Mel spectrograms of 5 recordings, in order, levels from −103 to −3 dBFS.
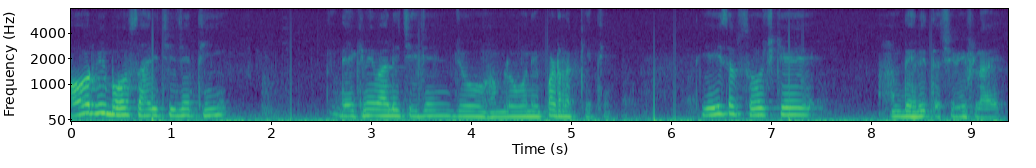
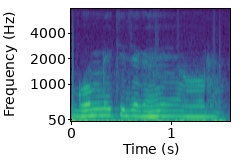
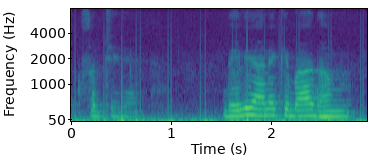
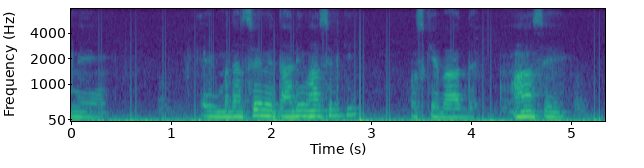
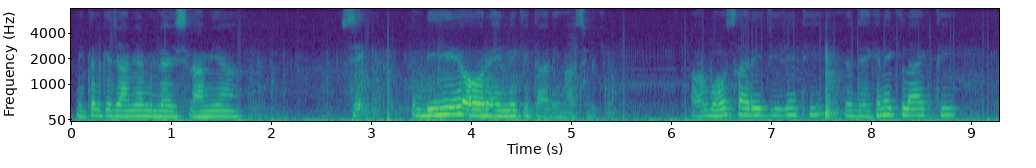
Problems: constant background noise, low volume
